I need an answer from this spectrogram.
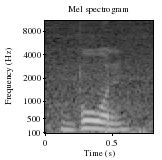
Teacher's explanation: बोन में हम बो को देर तक कह रहे हैं, ना को जल्दी बोलते हैं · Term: long vowel sound of O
